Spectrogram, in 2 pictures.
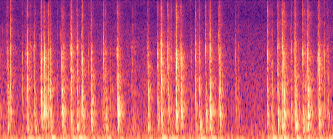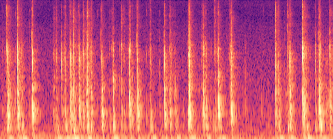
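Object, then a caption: Plastic membrane keyboard. Fingertips type continuously on a ROYCHE Disney Mickey Mouse retro keyboard, a pink and brown plastic membrane keyboard. A steady run of short, soft plastic key clicks with a bright edge and almost no ring is heard, in quick bursts broken by brief pauses.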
